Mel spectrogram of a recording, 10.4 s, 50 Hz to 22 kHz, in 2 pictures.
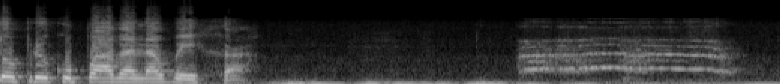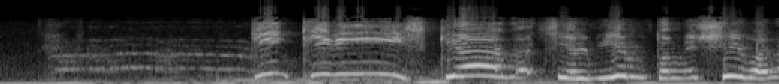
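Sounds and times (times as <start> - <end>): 
speech: 0.0 - 1.8, 6.9 - 10.3
low rumble: 1.6 - 9.8
rooster crowing: 3.3 - 7.2.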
